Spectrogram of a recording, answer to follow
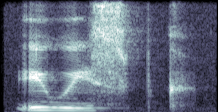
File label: "iwiispk", sahaptin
